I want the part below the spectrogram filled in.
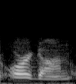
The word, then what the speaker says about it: Oregon: Because it seems like every time there was like a national political convention, just over and over you'd hear Oregon, Oregon, state of Oregon. And there was a T-shirt in the early to mid-70s that came out with Oregon spelled phonetically, which was O-R-Y-G-U-N.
